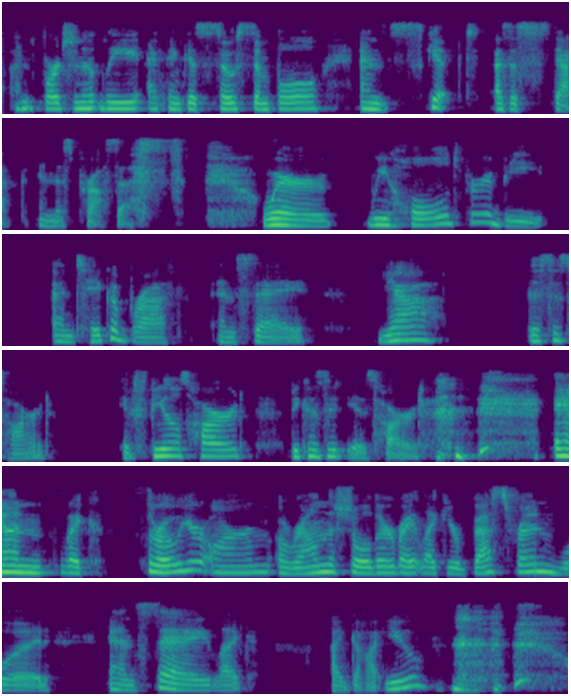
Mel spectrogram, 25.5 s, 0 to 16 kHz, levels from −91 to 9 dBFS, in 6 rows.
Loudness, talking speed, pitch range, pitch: -29 LUFS, 135 wpm, 190-220 Hz, 200 Hz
